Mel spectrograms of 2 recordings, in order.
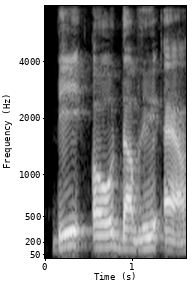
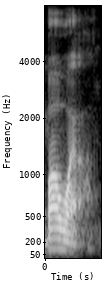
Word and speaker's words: bowl: Most people do call this word bowel. Some call it bowel for those that try to be more civilized in their pronunciation. Please, I want you to know that both pronunciations are wrong. This is the right pronunciation, which is the B sound, the diphthong O, and then the L sound. When you combine them, you have bowl, bowl, bowl.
